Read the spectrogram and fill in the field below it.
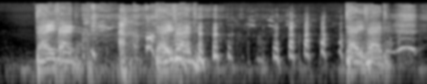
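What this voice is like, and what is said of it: Imitates another person's voice. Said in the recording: “I actually have a great Harvey Fierstein impression ... That's my impression. ... That's really good, though.”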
